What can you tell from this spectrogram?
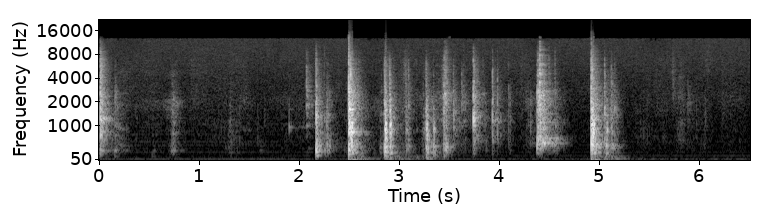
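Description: Thumps and knocks from a plastic wastebasket being handled and set down on a wooden table: a single knock at the start, then a quick run of about eight sharp thumps over some three seconds.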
